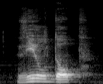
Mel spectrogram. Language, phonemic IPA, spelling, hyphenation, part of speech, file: Dutch, /ˈʋil.dɔp/, wieldop, wiel‧dop, noun, Nl-wieldop.ogg
- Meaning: wheel cover, hubcap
